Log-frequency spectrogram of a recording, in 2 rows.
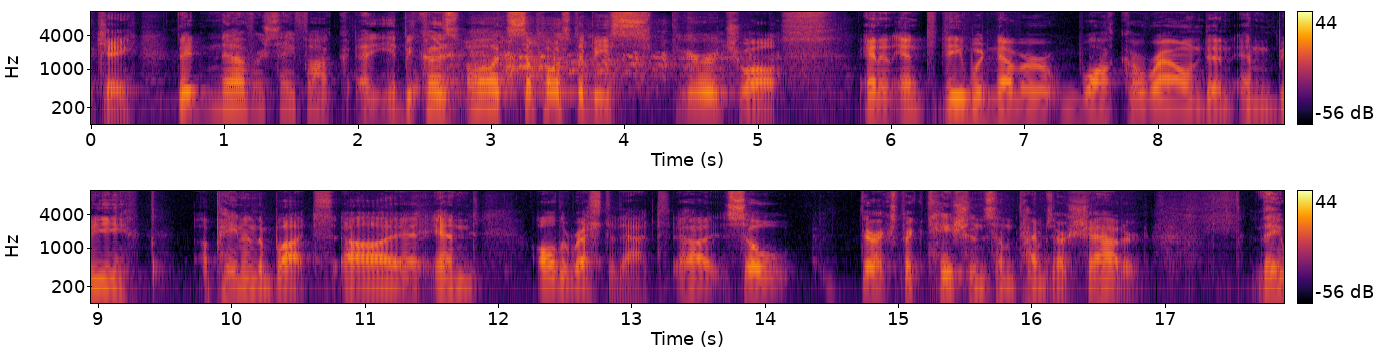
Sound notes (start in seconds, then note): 2.4 laughter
